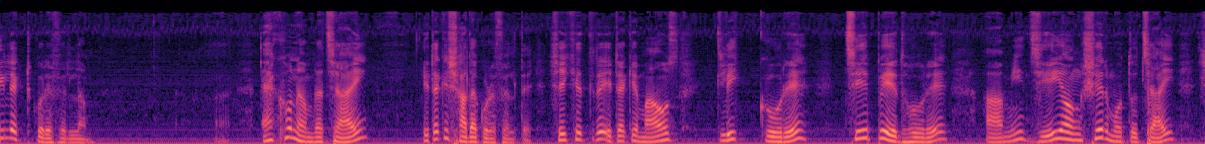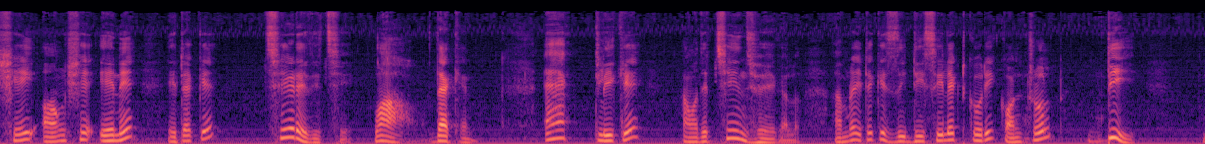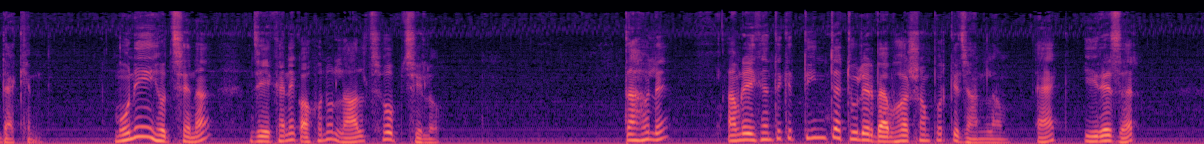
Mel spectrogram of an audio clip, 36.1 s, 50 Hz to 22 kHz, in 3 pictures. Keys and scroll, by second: 23.0 ctrl+d.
